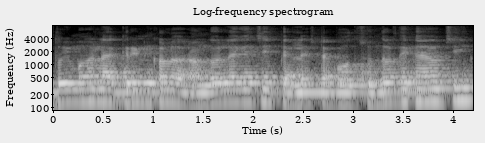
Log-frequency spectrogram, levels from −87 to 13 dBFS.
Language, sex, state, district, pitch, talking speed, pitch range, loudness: Odia, male, Odisha, Nuapada, 130 Hz, 155 wpm, 120-130 Hz, -12 LUFS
